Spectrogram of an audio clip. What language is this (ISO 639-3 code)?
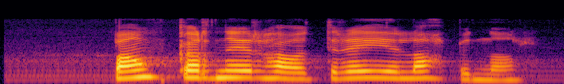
isl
